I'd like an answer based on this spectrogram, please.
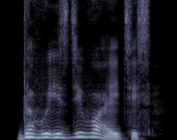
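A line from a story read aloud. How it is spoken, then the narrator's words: Moan. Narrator (Russian): Простонала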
